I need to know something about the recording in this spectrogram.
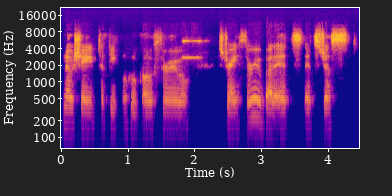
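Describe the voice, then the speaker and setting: Chatty woman with a low voice. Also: unhurried, dry recording, low-quality recording. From United States. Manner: chatty, many fillers and restarts, laughs often. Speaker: interview guest, speech-language pathologist. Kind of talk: casual interview conversation.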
